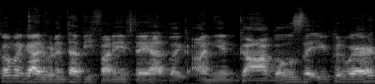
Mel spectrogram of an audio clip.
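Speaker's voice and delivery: ordinary talk, nothing marked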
